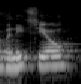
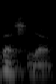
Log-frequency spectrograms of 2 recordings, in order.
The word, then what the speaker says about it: Vecchio: Joe Venezio, Vecchio. dang it, am I saying your name right? Joe Vecchio. Vecchio.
